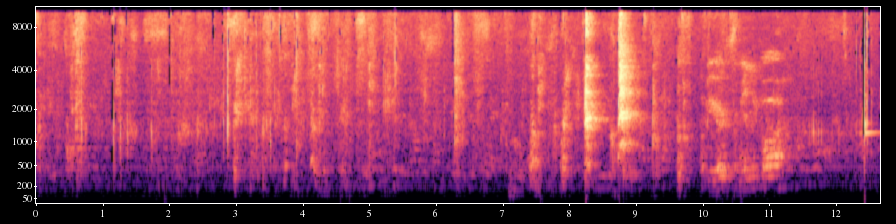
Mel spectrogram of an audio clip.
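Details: Gus, a bulldog puppy, gives short sharp barks and higher yelping cries in irregular bursts, the loudest and most tonal ones clustered past the middle, with speech faintly heard in the background.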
